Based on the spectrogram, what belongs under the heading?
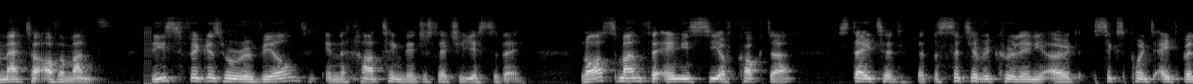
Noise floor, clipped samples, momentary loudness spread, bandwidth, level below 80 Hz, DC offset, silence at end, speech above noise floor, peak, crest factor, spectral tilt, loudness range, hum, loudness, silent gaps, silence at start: -58 dBFS; under 0.1%; 11 LU; 9.4 kHz; -58 dBFS; under 0.1%; 0 s; 38 dB; -4 dBFS; 16 dB; -6 dB/octave; 3 LU; none; -20 LUFS; none; 0 s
